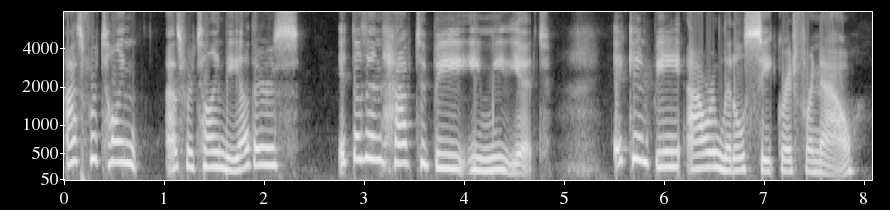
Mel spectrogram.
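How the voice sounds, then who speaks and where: A woman voicing a smitten, flustered little male alien commander in an amateur fandub, halting and repeating phrases. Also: sits high, animated, a little mellow. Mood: fond, pleased.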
